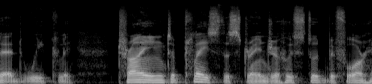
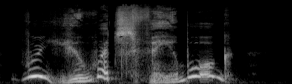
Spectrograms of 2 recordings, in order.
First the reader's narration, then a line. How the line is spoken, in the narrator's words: The visitor laughed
